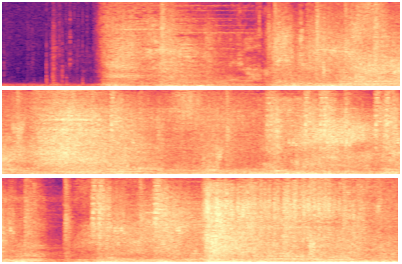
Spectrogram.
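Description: Magic blasts and weapon hits crash and boom in a fierce fight.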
